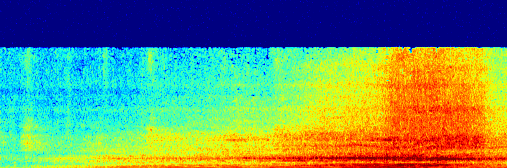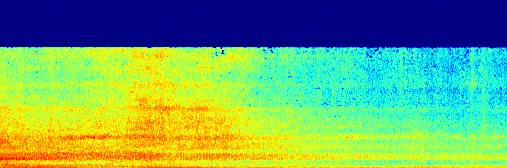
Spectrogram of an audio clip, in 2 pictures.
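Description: A car passing on the street: its engine hum builds over several seconds, is loudest about six seconds in with tyre noise on the road, then fades. A second, quieter vehicle goes by about ten seconds in.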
